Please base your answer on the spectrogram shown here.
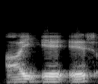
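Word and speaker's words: IAS: আই এএস officer works hard. এখানে দেখো আই এস শব্দটি উচ্চারণ করলে এর প্রোনাউন্সিয়েশন করলে দেখা যাচ্ছে এ আই দিয়ে শুরু হচ্ছে।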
